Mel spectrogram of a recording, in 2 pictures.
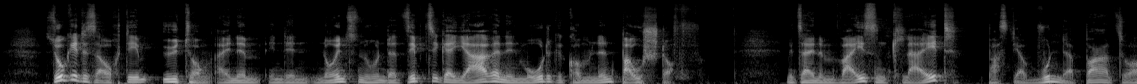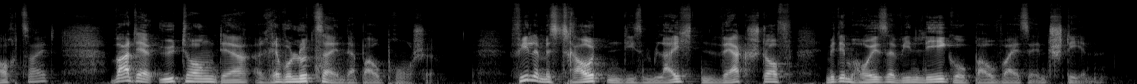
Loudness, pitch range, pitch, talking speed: -27 LUFS, 80-125 Hz, 100 Hz, 115 wpm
